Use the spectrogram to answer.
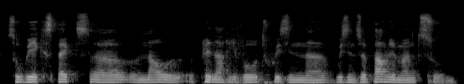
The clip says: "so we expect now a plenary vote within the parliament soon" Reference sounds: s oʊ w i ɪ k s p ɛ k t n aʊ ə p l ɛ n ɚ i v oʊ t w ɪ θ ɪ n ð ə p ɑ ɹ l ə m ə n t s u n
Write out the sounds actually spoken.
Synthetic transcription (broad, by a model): s oʊ w i ɪ k s p ɛ k t n aʊ ə p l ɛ n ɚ i v oʊ t w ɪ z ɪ n ð ə p ɑ ɹ l ə m ə n t s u n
